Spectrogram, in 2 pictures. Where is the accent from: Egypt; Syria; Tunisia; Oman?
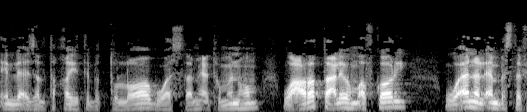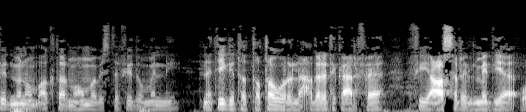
Egypt; moved away as an adult; وأنا أعتقد أنا يعني بحكم مصرياتي وثقافتي أضفت لهم الكثير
